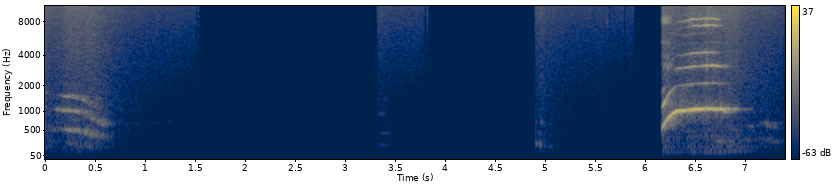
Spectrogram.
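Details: A hungry newborn baby monkey, just woken in the morning, gives two clear, tonal cries, one falling and one rising then held, calling for milk. It cannot yet suck well from its bottle.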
